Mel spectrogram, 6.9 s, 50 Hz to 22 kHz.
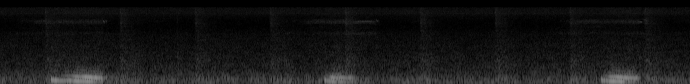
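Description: Three short, tonal, squeaky snores about every 2.7 seconds from a napping cat, with quiet room noise between them.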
